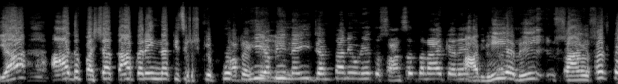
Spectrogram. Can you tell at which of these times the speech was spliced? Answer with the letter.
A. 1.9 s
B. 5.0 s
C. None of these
A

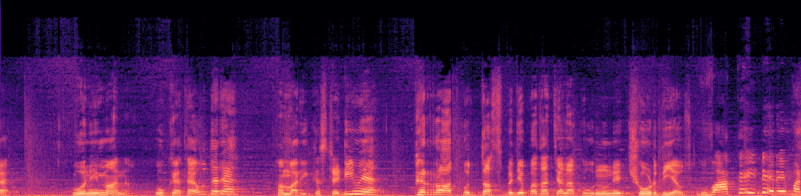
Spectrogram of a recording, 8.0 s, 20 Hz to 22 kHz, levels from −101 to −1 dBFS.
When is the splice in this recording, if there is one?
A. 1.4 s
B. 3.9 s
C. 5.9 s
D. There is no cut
B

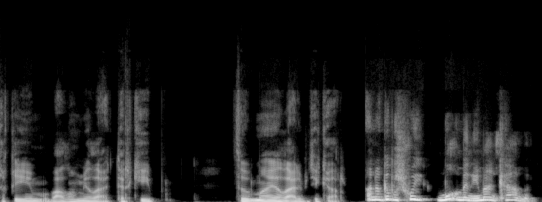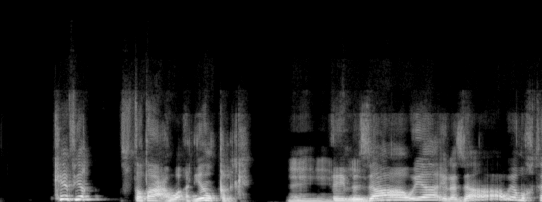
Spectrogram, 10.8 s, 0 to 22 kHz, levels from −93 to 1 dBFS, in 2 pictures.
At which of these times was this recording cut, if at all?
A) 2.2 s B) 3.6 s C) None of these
B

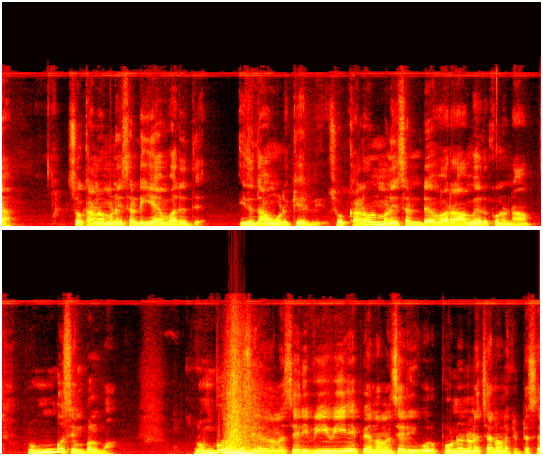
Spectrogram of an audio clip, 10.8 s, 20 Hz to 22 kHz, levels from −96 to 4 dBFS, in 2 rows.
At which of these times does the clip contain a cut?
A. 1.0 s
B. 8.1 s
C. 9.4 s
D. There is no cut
B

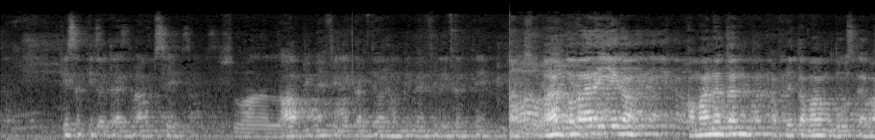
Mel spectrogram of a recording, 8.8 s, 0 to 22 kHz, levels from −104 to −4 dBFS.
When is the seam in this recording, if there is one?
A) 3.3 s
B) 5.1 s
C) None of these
B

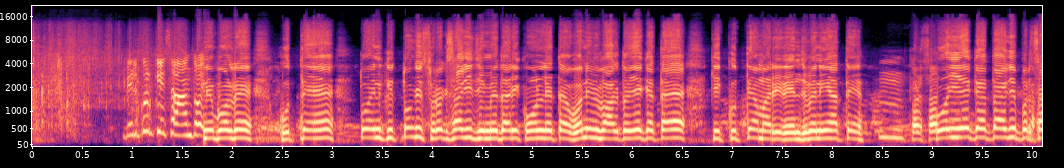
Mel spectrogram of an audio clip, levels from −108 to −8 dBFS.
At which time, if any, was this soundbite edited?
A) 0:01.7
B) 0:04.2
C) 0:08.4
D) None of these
A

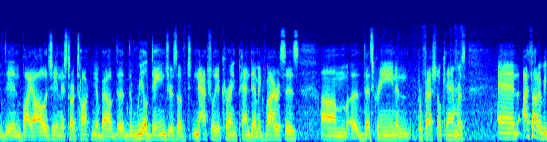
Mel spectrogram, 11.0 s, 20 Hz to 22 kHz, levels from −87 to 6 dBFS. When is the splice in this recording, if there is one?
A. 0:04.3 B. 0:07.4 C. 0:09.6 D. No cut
D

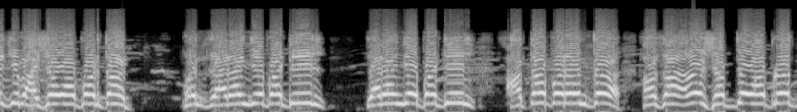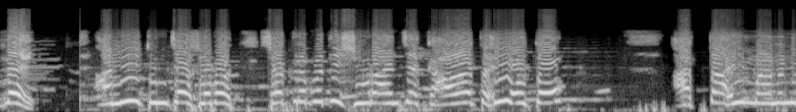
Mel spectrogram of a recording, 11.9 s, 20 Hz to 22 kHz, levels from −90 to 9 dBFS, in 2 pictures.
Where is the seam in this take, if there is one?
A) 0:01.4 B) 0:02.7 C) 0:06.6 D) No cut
C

